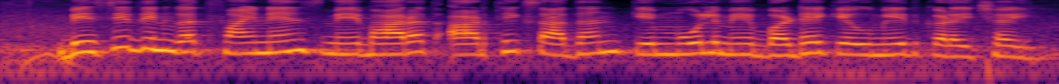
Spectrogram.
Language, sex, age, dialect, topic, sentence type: Magahi, male, 25-30, Western, banking, statement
